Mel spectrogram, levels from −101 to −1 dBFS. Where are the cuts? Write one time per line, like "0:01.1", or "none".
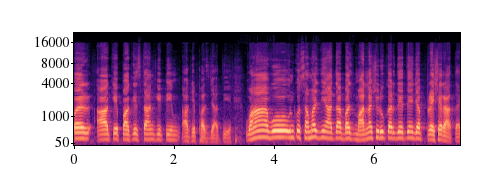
none

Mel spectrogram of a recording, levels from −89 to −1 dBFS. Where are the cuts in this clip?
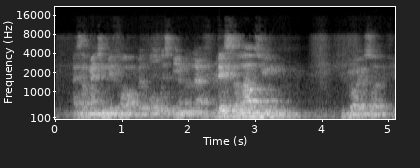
0:02.3

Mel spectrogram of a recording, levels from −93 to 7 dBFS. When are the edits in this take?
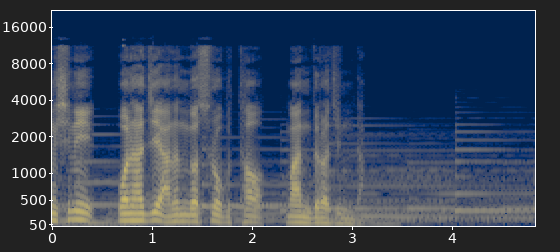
0:03.5

